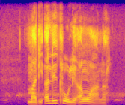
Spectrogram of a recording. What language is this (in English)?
Tswana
